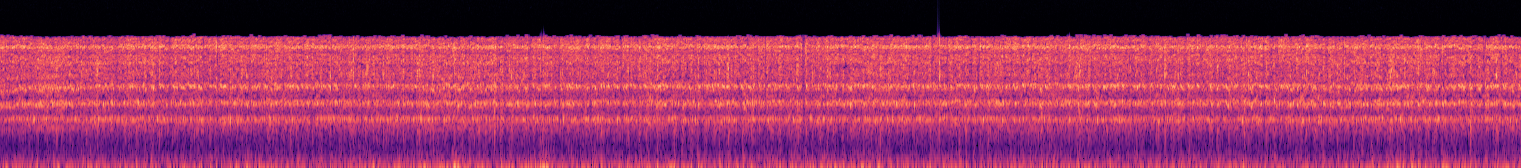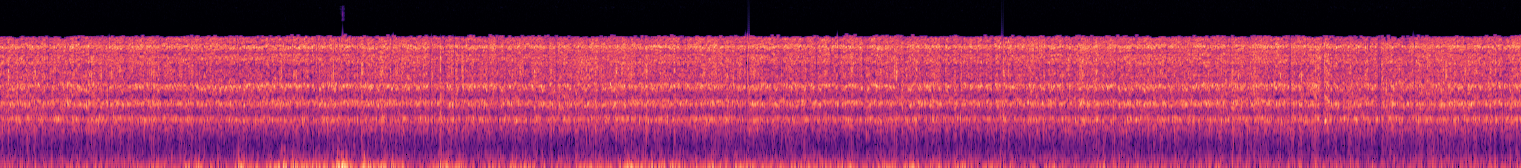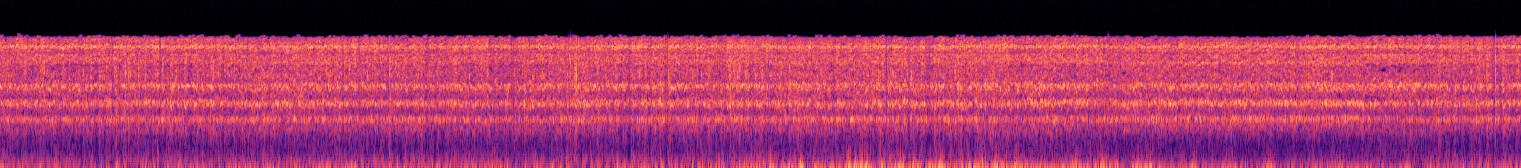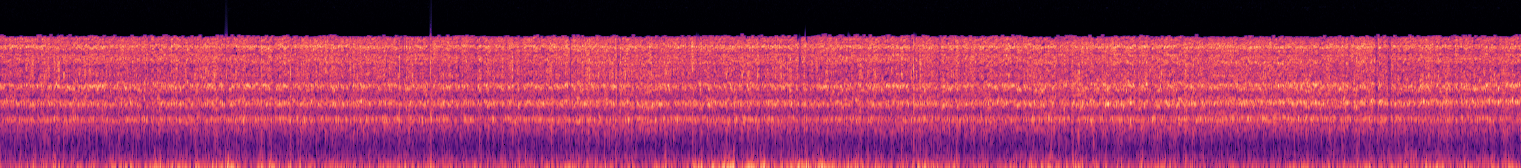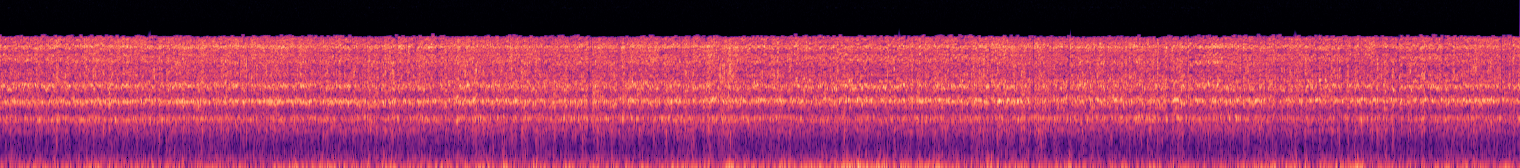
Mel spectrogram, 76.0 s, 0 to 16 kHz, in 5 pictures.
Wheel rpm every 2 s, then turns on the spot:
220, 230, 220, 230, 230, 230, 230, 230, 220, 230, 220, 230, 230, 230, 220, 220, 220, 220, 230, 220, 220, 200, 220, 210, 230, 230, 230, 230, 220, 210, 210, 230, 230, 210, 210, 210, 210, 230.
none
